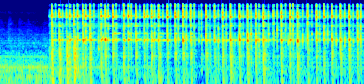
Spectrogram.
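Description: A fork whisks eggs rapidly in a glass cup, clinking.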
